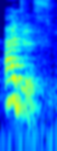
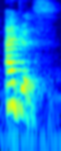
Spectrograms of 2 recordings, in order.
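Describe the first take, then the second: First: The stress is on the first syllable. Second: The same.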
